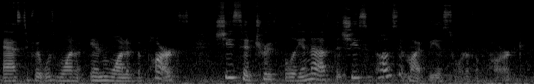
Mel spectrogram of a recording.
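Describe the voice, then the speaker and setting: A woman reading a children's novel aloud in a dramatic, expressive narrating style. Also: on the low side, a little fast, noisy background. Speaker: storybook reader.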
